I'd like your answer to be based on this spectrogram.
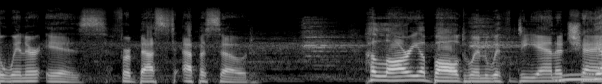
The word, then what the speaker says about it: Hilaria: Hilaria Baldwin with Deanna Ching. – She would cut her throat if she heard her name being pronounced like that. – It is Hilaria.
